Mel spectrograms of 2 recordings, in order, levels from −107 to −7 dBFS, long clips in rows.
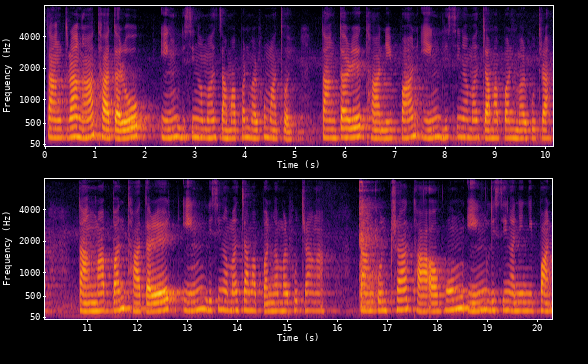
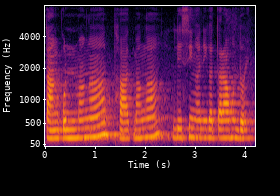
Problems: none marked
